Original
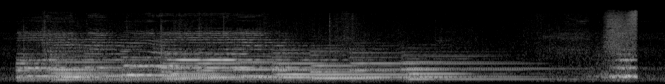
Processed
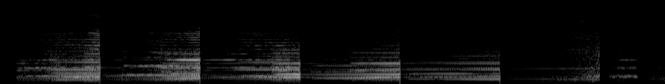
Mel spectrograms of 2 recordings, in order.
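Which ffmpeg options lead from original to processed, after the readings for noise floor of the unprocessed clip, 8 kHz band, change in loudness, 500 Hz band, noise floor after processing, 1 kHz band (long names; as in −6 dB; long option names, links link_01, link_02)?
−51 dBFS, −20.0 dB, −13.5 dB, −14.5 dB, −73 dBFS, −14.5 dB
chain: -af "alimiter=limit=-19.5dB:level=0:latency=1:release=294,aeval=exprs='val(0)*pow(10,-33*if(lt(mod(-1*n/s,1),2*abs(-1)/1000),1-mod(-1*n/s,1)/(2*abs(-1)/1000),(mod(-1*n/s,1)-2*abs(-1)/1000)/(1-2*abs(-1)/1000))/20)':channel_layout=same,volume=-1.5dB"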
